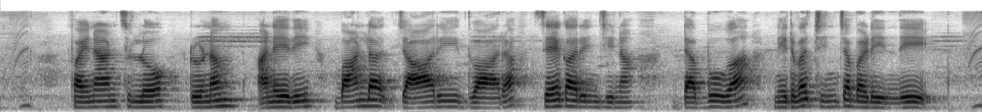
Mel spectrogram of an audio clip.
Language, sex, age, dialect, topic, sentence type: Telugu, female, 18-24, Central/Coastal, banking, statement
